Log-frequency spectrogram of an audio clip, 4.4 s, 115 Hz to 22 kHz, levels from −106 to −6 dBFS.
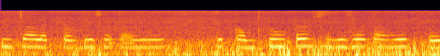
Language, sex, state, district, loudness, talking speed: Marathi, female, Maharashtra, Gondia, -16 LUFS, 120 wpm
